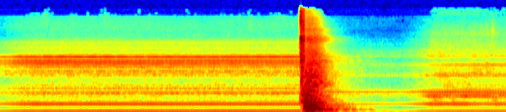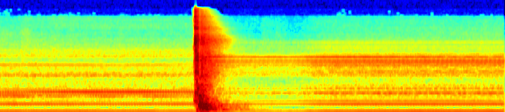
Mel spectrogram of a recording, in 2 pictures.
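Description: Two small electric motors running in turn, switched every five seconds by a PLC, with a steady hum. About four seconds in and again near nine seconds, a loud clack of contactors switching over. The hum drops for a moment and comes back as the other motor spins up.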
